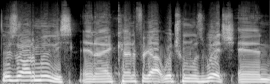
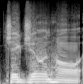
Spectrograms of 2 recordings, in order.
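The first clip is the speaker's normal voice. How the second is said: usual speaking voice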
